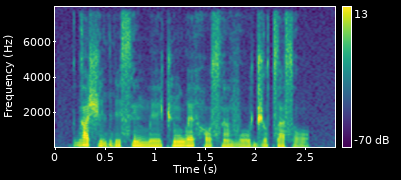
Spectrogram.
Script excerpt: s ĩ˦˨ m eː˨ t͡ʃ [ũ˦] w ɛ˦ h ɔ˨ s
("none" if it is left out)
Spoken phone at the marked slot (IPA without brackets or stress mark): ũ˦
